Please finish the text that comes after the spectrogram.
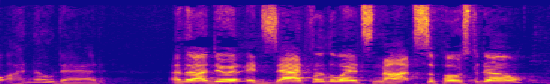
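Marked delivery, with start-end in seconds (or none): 0.0-0.7 a soft brush-off I know, Dad; dismissive teen. Retold or imitated. Son brushing off his dad, soft and dismissive. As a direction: sigh it off as a bored teen. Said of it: "I'd go".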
